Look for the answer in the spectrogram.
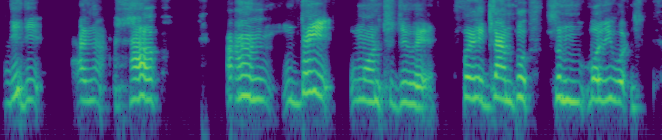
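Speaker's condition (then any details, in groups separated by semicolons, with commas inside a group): Cerebral palsy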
